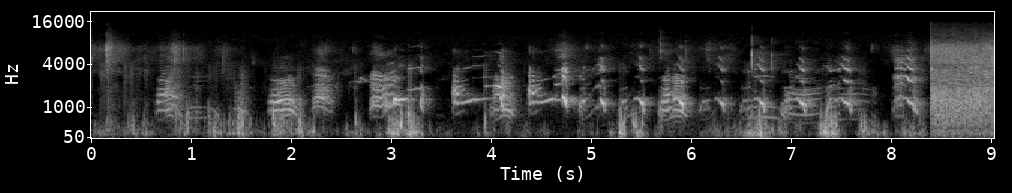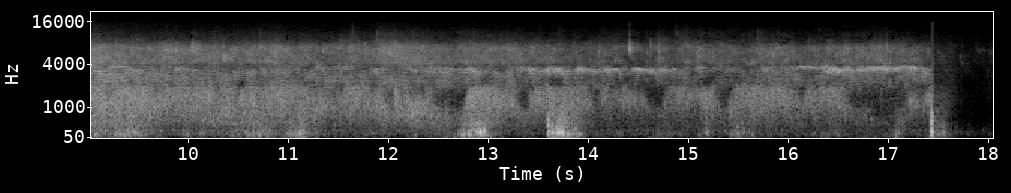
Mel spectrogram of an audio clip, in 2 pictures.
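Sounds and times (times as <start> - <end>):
birds calling: 1.8 - 17.6
steady rushing noise: 8.4 - 17.6.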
